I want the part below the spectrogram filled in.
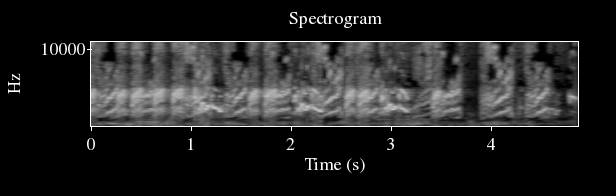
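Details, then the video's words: Sooty-headed bulbuls calling in a trapping lure recording: crowded, harsh chatter with quick slurred whistles, loud for four seconds then thinning into scattered bursts. "Suara Pikat Burung Kutilang Ampuh"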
